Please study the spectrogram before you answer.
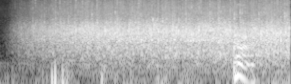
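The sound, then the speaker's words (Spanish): Sustained applause from an audience at the Swedish Academy: dense, even clapping that swells over the first second, then holds steady and loud to the end. “Hay aplausos de parte del auditorio para Mario Vargas Llosa.”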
